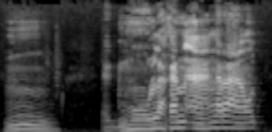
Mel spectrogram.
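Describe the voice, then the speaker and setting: A man's voice: mid-range voice, slow pace, pushed and bright. A man with an Ilocano Filipino accent playing a nosy, blunt, disapproving villager in a radio comedy drama. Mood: needling.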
